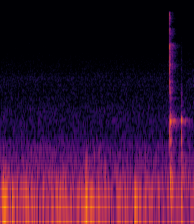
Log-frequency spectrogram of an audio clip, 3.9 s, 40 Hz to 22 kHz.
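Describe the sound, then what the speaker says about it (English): A sharp, brief double click from a Craftsman 1/2-inch drive torque wrench tightening a wheel lug nut, near the end, the second click fainter, over a low steady background rumble. "we're listening for the click of the torque wrench"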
